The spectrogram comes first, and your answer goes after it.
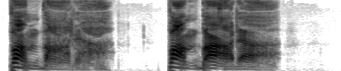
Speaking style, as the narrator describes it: snarled

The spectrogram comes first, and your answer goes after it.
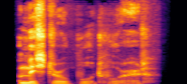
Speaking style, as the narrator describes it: sighed, sounding as if he were trying to push away a bad memory

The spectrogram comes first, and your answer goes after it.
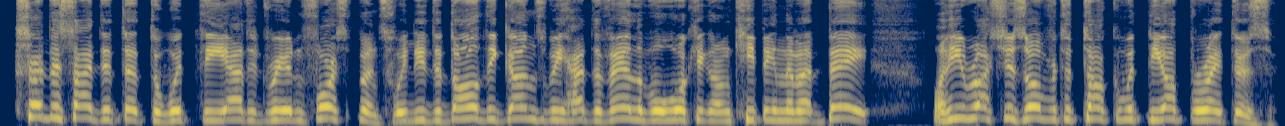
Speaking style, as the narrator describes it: Tyrion continued, no longer yelling

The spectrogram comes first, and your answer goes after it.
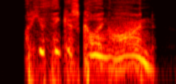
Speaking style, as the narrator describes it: whispered Anna

